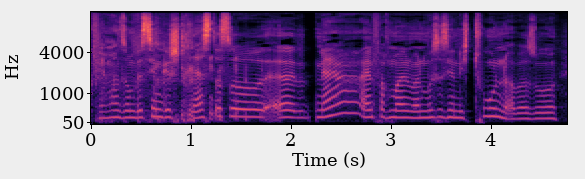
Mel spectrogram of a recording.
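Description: A woman's voice: on the high side, brisk, darkish tone, no echo, clean studio sound. A woman guest on a podcast, talking casually and hesitantly with many fillers. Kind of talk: casual interview chat.

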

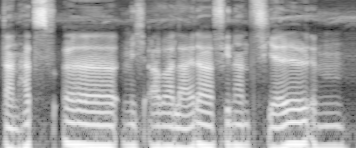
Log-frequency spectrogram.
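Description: A man's voice: lowish voice, level tone, takes it slowly, a little mellow. A young man co-hosting a casual podcast chat, joking and rambling and often correcting himself mid-sentence. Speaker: podcast co-host. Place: outdoor terrace.

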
